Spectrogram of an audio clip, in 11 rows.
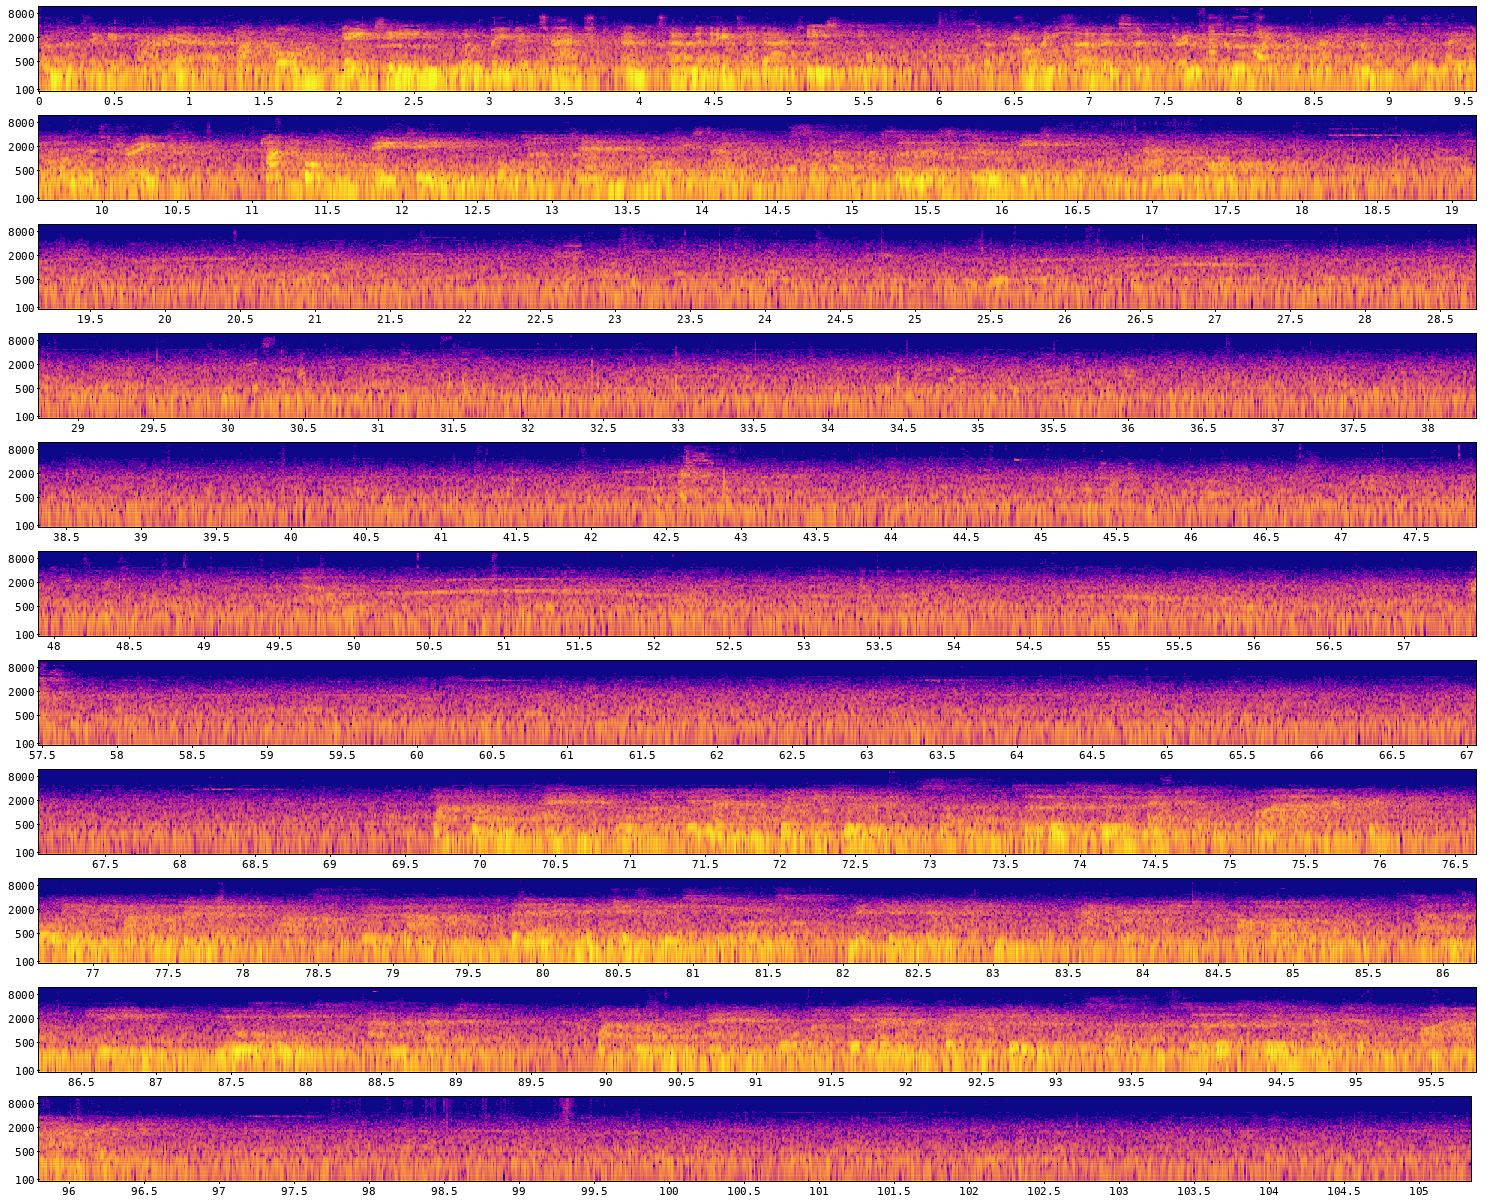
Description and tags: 130217 - AMB INT - Victoria Station
Recording made on 17th feb 2013, with Zoom H4n X/y 120º integrated mics.
Hi-pass filtered @ 80Hz. No more processing
Ambience from Victoria Station, London.
with announcements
